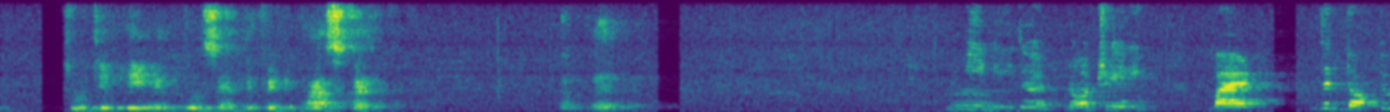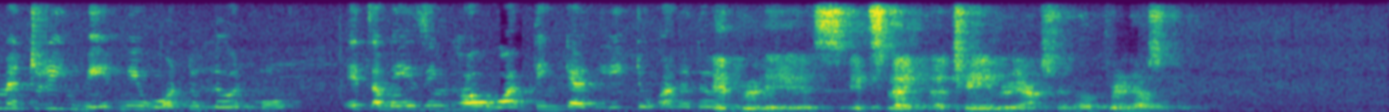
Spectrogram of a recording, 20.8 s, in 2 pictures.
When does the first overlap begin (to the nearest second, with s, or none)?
none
